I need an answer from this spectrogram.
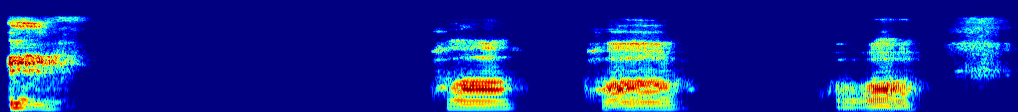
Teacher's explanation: It kind of between a B and a P. It's not exactly either.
